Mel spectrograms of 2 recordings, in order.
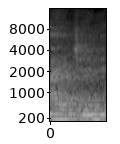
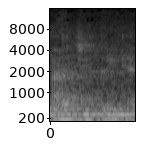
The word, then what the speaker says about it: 1-G3N: I'm from IGEN, it's pronounced IGEN if people say IG3, and we assemble lithium-ion batteries here in Four Ways, Johannesburg, and we started in 2018.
